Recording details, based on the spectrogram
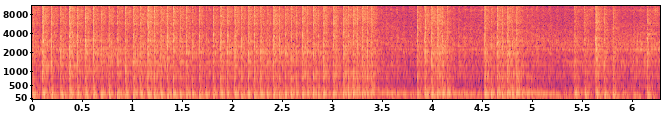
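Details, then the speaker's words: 1986 Yamaha XV750 Virago V-twin, first start after winter with Gen1 KJS single-carb manifold, old gas, dirty carbs, choke disconnected, cold: lumpy stumbling pulses with level dips, not holding steady idle; runs rough, needs carb tuning. "it's going to need some tuning it's definitely going to need some tuning old guy stinks but at least she fires up so that's a good thing"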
